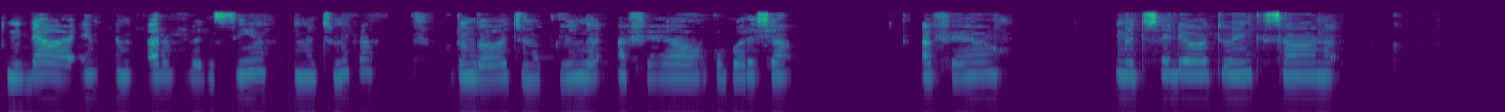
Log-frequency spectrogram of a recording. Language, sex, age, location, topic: Swahili, female, 36-49, Wajir, health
